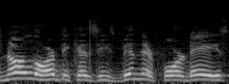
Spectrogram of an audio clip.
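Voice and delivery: high, loud, worked-up protest; excited. Retold or imitated. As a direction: blurt it out in a panic about the smell. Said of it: "got all excited and she says".

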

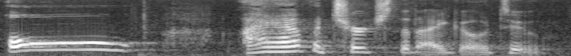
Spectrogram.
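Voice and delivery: lightly voiced old lady. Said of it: "some little gentle old lady says".

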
